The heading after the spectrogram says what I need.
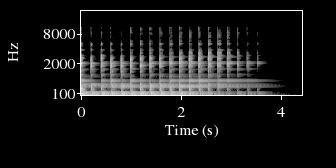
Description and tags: tweezers bounce 1
Tweezers recorded with a contact microphone.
